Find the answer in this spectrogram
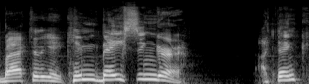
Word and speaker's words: Basinger: That's on top of learning how to make zombies today, we're learning how to pronounce celebrities' names properly. Gal Gadot, M. Night Shyamalan. I watched the Red Letter Media. Basinger.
